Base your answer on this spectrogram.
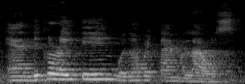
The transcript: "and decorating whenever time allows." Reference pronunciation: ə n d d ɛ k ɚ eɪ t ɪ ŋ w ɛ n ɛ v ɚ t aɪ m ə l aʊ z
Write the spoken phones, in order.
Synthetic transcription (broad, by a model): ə n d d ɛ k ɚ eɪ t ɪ ŋ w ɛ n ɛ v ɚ t aɪ m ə l aʊ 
